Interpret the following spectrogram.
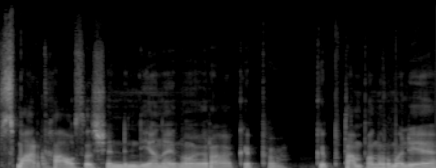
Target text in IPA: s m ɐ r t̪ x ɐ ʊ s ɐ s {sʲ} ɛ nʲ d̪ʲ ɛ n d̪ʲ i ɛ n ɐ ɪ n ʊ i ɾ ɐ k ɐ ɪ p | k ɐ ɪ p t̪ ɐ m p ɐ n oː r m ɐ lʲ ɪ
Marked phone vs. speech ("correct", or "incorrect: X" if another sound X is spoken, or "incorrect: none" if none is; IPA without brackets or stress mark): incorrect: ʃʲ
